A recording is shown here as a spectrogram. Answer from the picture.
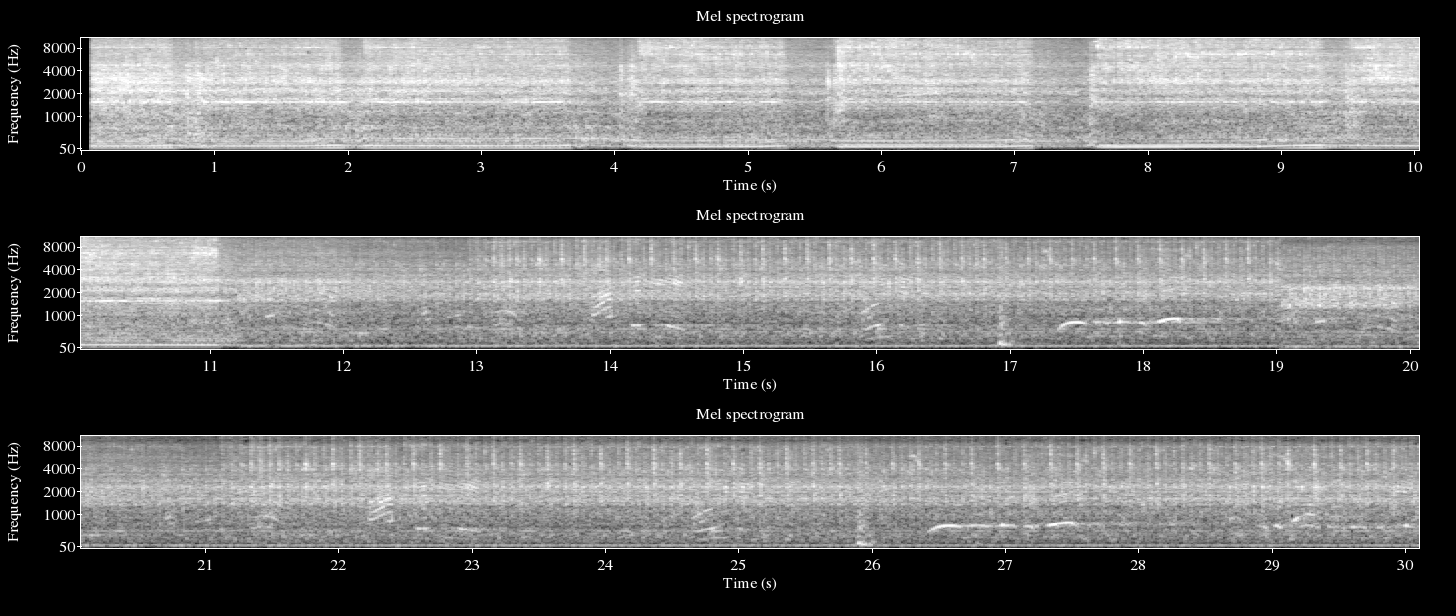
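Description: Eicher diesel tractor engine running hard close by, its pitch rising and falling as it tips its loaded trolley. About eleven seconds in the sound cuts to a quieter tractor engine idling steadily, with people's voices over it.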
